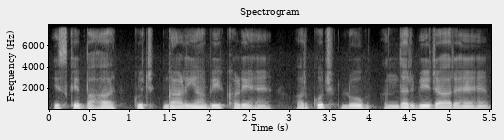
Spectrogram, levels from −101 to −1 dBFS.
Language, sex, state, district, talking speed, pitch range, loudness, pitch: Hindi, male, Jharkhand, Ranchi, 160 wpm, 120-130 Hz, -17 LUFS, 125 Hz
